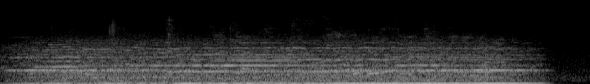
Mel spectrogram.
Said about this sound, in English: So here's a recording of a market in Morocco.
